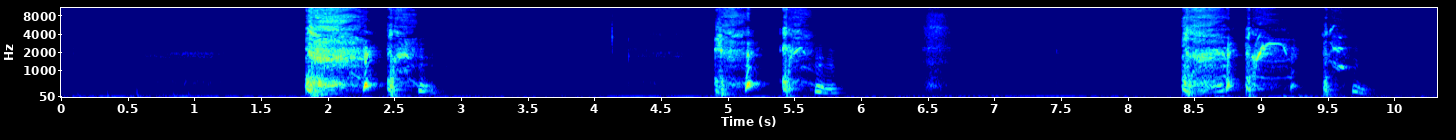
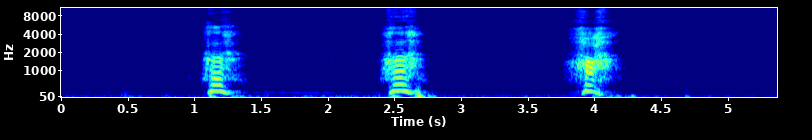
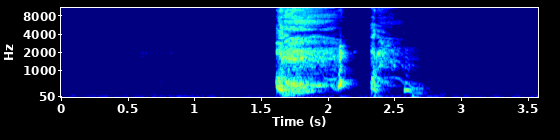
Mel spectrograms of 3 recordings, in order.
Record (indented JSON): {
  "three_cough_length": "10.3 s",
  "three_cough_amplitude": 10901,
  "three_cough_signal_mean_std_ratio": 0.33,
  "exhalation_length": "5.4 s",
  "exhalation_amplitude": 9722,
  "exhalation_signal_mean_std_ratio": 0.31,
  "cough_length": "3.6 s",
  "cough_amplitude": 10081,
  "cough_signal_mean_std_ratio": 0.33,
  "survey_phase": "beta (2021-08-13 to 2022-03-07)",
  "age": "45-64",
  "gender": "Female",
  "wearing_mask": "No",
  "symptom_cough_any": true,
  "symptom_runny_or_blocked_nose": true,
  "symptom_diarrhoea": true,
  "smoker_status": "Never smoked",
  "respiratory_condition_asthma": false,
  "respiratory_condition_other": false,
  "recruitment_source": "Test and Trace",
  "submission_delay": "2 days",
  "covid_test_result": "Positive",
  "covid_test_method": "RT-qPCR"
}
